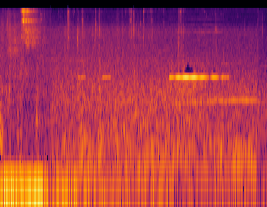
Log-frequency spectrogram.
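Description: Background music with a car's powered tailgate opening: a motor whine that rises slightly in pitch for about three seconds and stops just before the end.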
